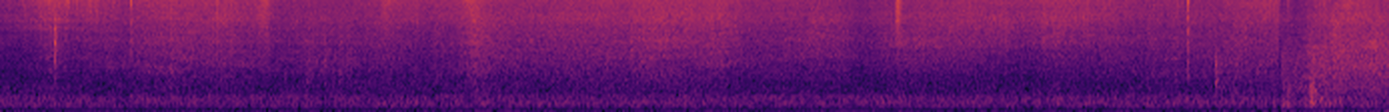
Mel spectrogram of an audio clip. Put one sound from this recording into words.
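Fingers rustle softly through hair.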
